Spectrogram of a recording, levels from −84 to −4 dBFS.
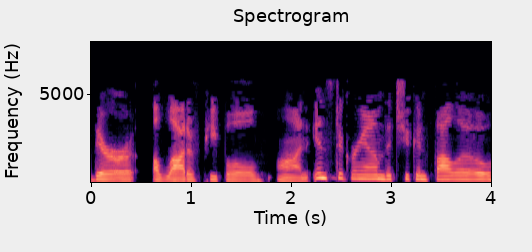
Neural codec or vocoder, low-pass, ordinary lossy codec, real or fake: none; 7.2 kHz; MP3, 24 kbps; real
